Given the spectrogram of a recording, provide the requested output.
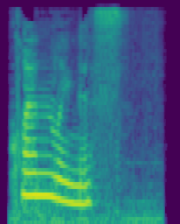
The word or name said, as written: cleanliness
